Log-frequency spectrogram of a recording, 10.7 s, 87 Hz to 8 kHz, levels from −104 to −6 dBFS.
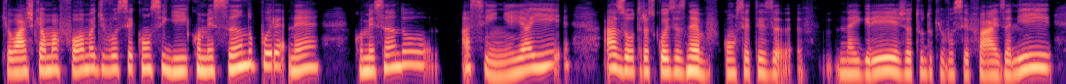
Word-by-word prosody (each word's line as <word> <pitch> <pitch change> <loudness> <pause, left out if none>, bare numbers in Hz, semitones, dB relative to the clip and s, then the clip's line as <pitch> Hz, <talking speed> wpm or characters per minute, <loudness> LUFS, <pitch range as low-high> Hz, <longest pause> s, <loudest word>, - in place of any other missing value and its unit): que - - -11
eu 170 - +2
acho 175 +1 +3
que 190 - +1
é - - +5
uma 190 +1 +1
forma 185 +2 0
de 195 0 -5
você 200 +2 -2
conseguir 190 -3 +1
começando 200 +6 +3
por 235 +1 +1
a 235 - -1
né, 200 +4 +1 0.4
começando, 225 +8 0 0.3
assim, 170 -10 -4
e 180 - +2
aí 215 +5 +1 0.4
as 205 -2 +2
outras 175 -1 -1
coisas, 170 -1 +1
né, 185 -1 +7
v 150 -2 -8
com 160 -1 -3
certeza 160 -1 -4 0.5
na 160 -3 -3
igreja, 160 +1 +2
tudo 160 0 -9
o - - -7
que - - -12
você 155 -1 -7
faz 145 -1 -1
ali, 205 +7 +2
180 Hz, 185 wpm, -24 LUFS, 165-205 Hz, 0.5 s, né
